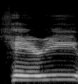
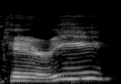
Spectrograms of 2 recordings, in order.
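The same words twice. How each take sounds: First: The stress is on the first syllable. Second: The stress is on the last syllable.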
